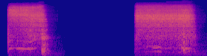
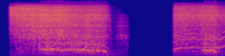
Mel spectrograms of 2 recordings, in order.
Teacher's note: My top teeth touch down on my bottom lip. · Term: fricative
